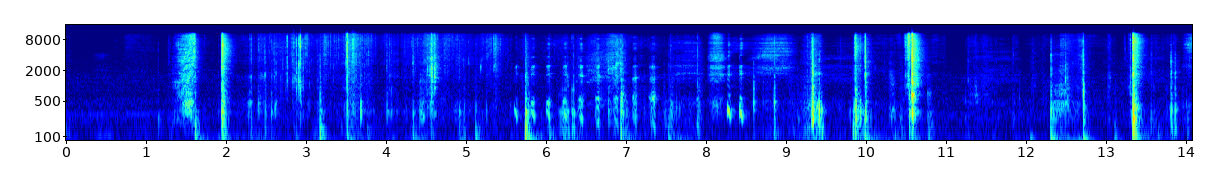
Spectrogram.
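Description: Cardboard case of trading-card boxes being cut and torn open by hand: a run of sharp rips and scrapes with crinkling, and knocks as the boxes are handled. It starts about a second and a half in.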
